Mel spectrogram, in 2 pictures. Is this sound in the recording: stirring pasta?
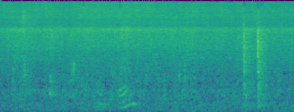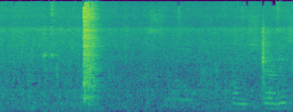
yes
